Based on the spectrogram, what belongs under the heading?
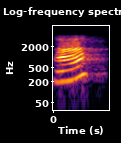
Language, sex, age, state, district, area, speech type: Assamese, female, 60+, Assam, Barpeta, rural, conversation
